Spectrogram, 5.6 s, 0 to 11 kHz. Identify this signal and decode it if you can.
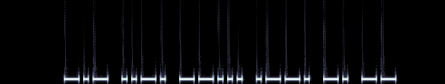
Morse code, heard as a keyed tone, about 20 wpm, 700 Hz. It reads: KF7PNM
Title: USA Call Signs - 6 Characters - Repeated 2x - 20wpm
